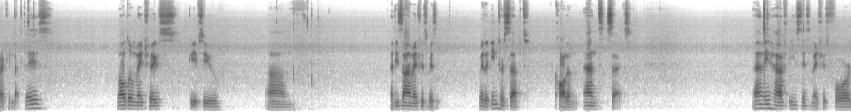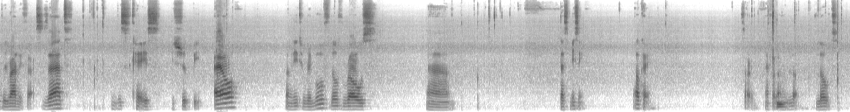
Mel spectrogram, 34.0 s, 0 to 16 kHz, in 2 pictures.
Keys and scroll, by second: 0.0-0.6 typing, 3.2-6.3 typing, 12.7 Right, 14.4 Right, 14.7 ,, 15.2 space, 15.7 shift+z, 18.8 =, 20.9-21.2 typing, 22.0 alt+8, 22.1 alt+9, 22.5 Left, 22.5-23.7 typing, 25.7-27.2 typing, 31.4-34.0 typing.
